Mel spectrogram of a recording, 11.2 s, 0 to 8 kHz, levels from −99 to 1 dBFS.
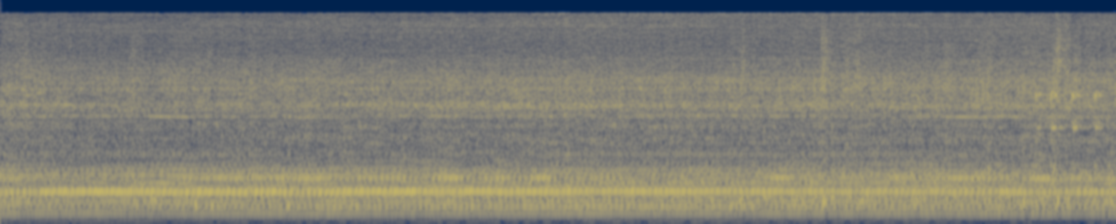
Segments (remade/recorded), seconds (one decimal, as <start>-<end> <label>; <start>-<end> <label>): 0.0-11.2 recorded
